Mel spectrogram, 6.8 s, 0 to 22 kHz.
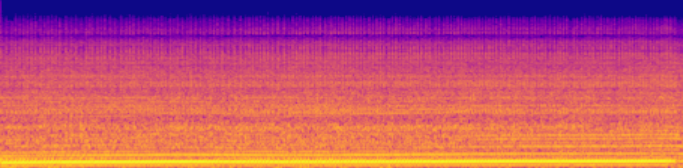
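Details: Vintage Honda 12V Squash (AB11-1055) moped, running check: a smooth, even buzz at a steady pitch with no knocks, rattles or misses; a quiet, healthy small two-stroke at normal idle with no abnormal engine noise.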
